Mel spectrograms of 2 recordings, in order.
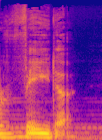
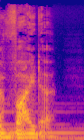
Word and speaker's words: Vaida: She'd actually jotted down a name for it and spelled it V-A-I-D-A. She wasn't sure how to pronounce it, so she began calling her Veda. Later on, you'll hear that she's corrected this pronunciation to Vida. I just wanted to clarify this early on.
